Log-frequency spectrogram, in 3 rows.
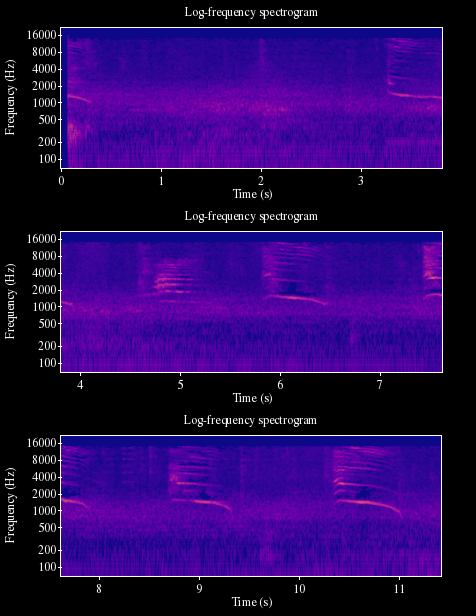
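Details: F5 Savannah kitten, five weeks old, giving a series of high, thin meows that start up high and slide downward, about six calls spaced one to two seconds apart after a quiet opening, over a low indoor hum.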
